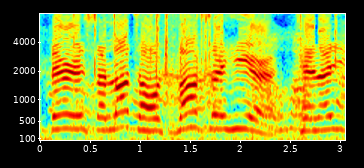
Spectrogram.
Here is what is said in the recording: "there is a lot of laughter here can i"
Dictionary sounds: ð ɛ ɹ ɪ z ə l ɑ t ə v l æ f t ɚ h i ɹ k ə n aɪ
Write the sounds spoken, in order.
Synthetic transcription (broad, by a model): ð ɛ ɹ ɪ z ə l ɑ t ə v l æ t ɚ h i ɹ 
